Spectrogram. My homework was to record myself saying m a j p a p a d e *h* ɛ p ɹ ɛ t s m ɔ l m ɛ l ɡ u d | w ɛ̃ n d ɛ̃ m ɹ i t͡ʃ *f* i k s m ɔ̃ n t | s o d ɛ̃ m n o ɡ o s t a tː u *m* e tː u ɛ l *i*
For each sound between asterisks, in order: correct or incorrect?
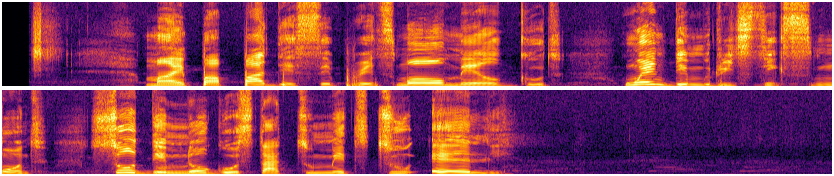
incorrect, incorrect, correct, correct

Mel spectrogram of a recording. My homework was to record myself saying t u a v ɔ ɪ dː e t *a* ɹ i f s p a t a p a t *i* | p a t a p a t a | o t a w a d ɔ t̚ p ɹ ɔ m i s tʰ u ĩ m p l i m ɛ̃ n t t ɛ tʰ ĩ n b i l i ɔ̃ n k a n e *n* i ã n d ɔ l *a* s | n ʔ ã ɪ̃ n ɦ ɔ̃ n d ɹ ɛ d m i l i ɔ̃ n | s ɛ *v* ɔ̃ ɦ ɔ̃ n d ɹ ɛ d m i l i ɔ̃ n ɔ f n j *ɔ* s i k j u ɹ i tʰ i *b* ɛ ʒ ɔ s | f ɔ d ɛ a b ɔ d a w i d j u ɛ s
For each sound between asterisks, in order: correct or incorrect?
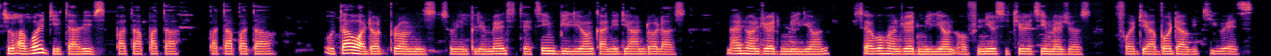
correct, incorrect, incorrect, correct, correct, incorrect, incorrect

